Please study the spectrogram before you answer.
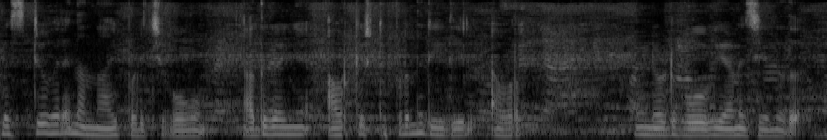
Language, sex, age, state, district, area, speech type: Malayalam, female, 45-60, Kerala, Idukki, rural, spontaneous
